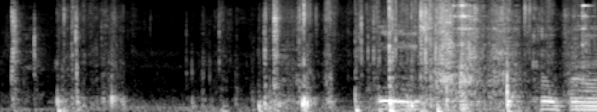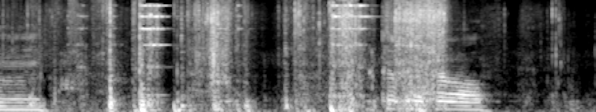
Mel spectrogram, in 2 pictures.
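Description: Cardboard rustles and scrapes as a box is handled up close.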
